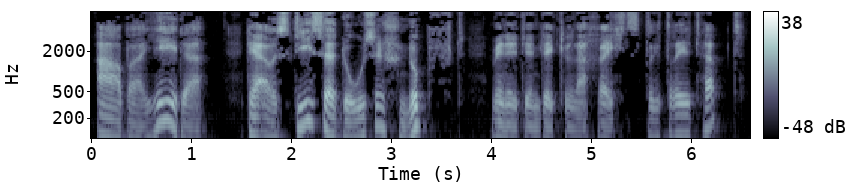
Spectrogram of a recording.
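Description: A man voicing a frightened innkeeper's wife in a read-aloud fairy tale, pleading in a high voice. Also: sing-song, slow, heavily acted.

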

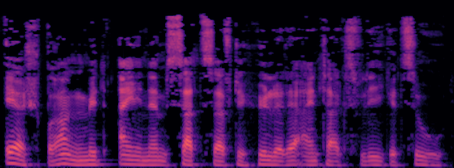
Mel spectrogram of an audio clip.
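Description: A man narrating a storybook tale aloud in a calm, measured way. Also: low voice. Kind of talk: storybook reading.

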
